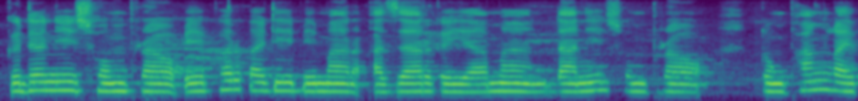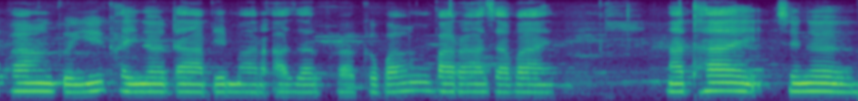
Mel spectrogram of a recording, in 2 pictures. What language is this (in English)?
Bodo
